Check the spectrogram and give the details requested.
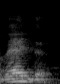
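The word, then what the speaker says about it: read: और past indefinite में second form, तो सेकंड फॉर्म लिखते तो ऐसे ही है, लेकिन पढ़ा जाएगा इसको रेड। रीड की first form रीड, रेड, रेड, लेकिन स्पेलिंग सेम होती है।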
